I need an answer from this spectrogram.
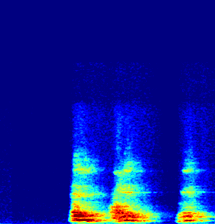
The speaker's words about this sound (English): Do you hear my dogs barking? I hear, which with your microphone, they must be barking. Like, they're barking really loud because my neighbors are, I hear them.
